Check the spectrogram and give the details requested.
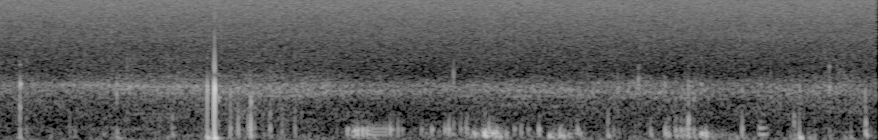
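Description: Soft low gurgling and bubbling bowel sounds with a few sharper pops over faint background noise; active stomach growling after a laxative.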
